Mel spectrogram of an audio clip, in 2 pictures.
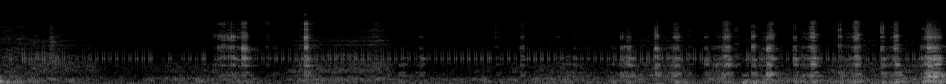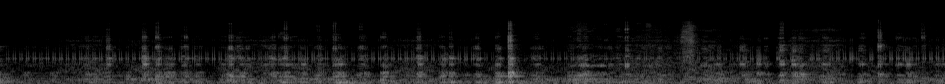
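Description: Light handling noises from a laser mirror mount being adjusted by hand: scattered small metallic clicks and rubbing as its spring-loaded adjustment screws are worked and tensioned. A faint steady tone runs underneath.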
